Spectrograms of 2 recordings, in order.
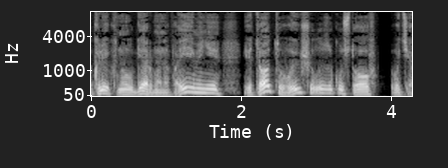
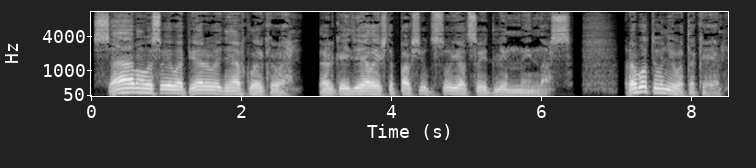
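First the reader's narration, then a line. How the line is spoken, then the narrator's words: Sighing. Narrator (Russian): вздохнул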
